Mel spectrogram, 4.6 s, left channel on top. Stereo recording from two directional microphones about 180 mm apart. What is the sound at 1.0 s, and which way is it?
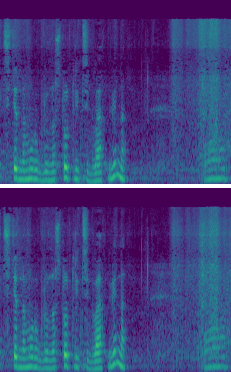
Speech, 35° right (ahead or behind).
